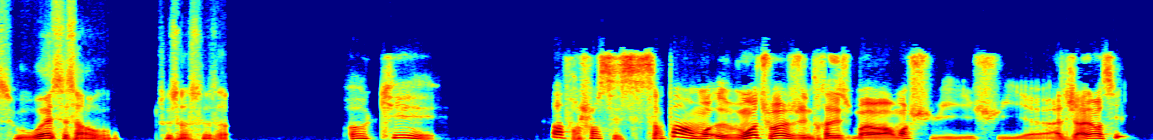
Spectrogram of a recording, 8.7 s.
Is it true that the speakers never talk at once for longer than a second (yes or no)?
yes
